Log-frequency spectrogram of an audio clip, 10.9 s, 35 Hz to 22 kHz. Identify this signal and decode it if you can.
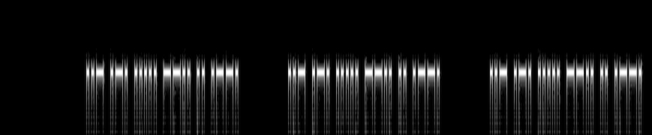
Morse code, heard as a keyed tone, about 32 wpm, 700 Hz. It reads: UR5ZIP UR5ZIP UR5ZIP
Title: DXCC-100 Call Signs - 6 Characters - Repeated 3x - 30wpm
